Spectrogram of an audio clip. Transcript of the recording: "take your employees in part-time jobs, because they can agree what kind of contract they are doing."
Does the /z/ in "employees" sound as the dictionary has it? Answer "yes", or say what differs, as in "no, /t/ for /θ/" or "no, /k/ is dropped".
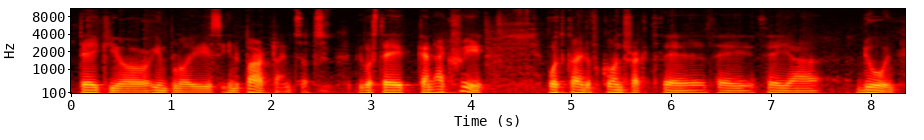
no, /s/ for /z/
